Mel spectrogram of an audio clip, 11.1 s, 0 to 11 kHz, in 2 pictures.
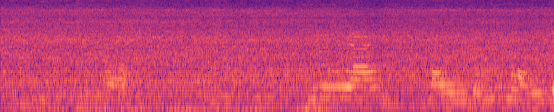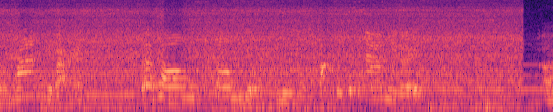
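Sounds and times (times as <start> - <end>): water boiling with rushing hiss: 0.0 - 10.8.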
